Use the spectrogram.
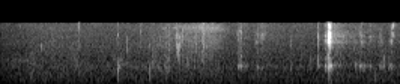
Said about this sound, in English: Excuse me, I gotta get one quick sip of water as I adjust, if I can.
